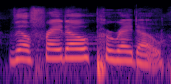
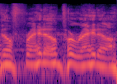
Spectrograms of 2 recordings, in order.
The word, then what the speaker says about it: Vilfredo Pareto: Vilfredo Pareto. – That's right. Does anybody else just want pasta when you hear his name? Come on. – Alfredo. – Vilfredo Pareto.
